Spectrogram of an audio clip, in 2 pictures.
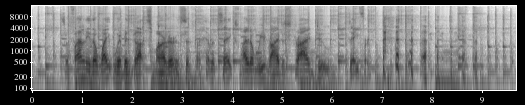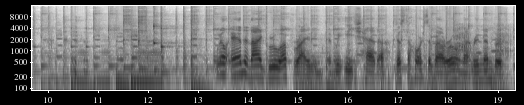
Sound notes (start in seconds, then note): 6.9 she laughs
